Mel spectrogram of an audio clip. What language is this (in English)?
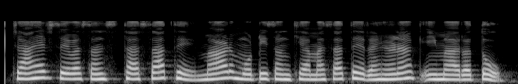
Gujarati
